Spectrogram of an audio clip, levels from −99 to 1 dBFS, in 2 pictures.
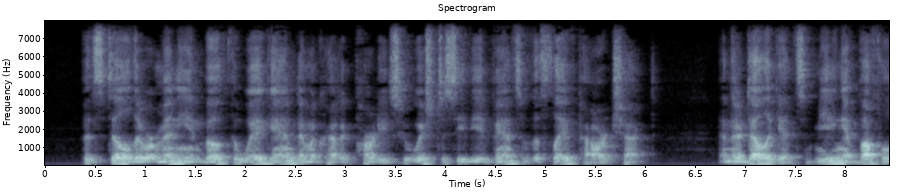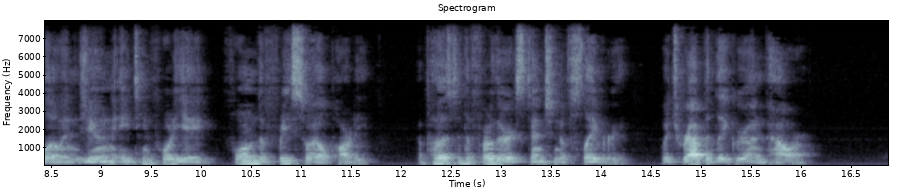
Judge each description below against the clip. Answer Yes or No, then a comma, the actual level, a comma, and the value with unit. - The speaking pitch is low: Yes, low, 115 Hz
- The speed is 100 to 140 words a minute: No, average, 175 wpm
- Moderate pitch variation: Yes, average, 3.4 semitones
